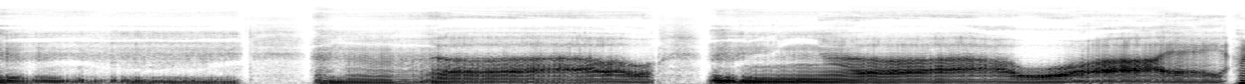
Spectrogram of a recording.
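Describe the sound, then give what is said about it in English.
A low, rough throat-singing growl held in long, loud breaths with brief pauses between, its resonance shifting and wavering as whistly overtones are attempted but only faintly emerge. “I'm not hitting it. I'm not getting the overtones the way I want.”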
